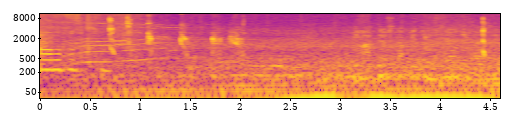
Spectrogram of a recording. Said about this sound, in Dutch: En nu zijn we op weg in de taxi naar de eerste hulp van het ziekenhuis.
